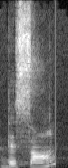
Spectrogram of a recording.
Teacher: this đưa lưỡi ra nhớ X của chữ this nha on Nói nhanh thì nói cái S on luôn chúng ta sẽ nghe là this on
